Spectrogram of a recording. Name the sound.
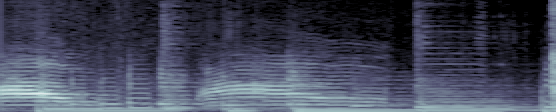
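cat meowing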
